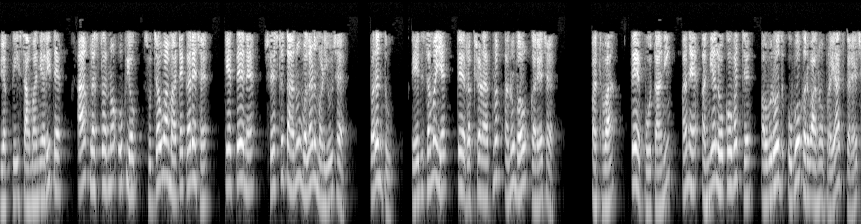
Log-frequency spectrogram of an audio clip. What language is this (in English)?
Gujarati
